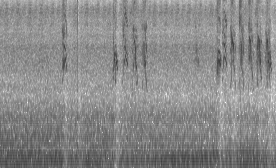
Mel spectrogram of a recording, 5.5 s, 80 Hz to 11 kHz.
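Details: Young sparrow recorded on 20 August 2021: short high chirps in scattered bursts, ending in a quick series of about eight rapid chirps, over a steady low hum and broadband background noise.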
